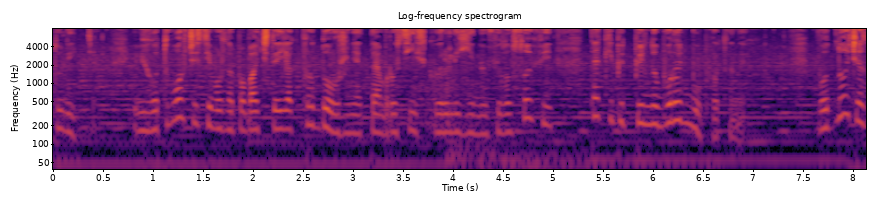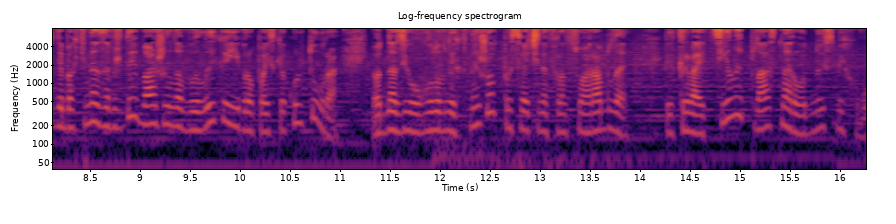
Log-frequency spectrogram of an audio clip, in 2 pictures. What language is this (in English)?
Ukrainian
